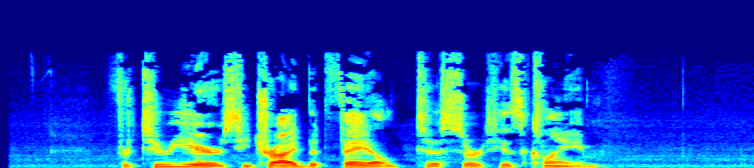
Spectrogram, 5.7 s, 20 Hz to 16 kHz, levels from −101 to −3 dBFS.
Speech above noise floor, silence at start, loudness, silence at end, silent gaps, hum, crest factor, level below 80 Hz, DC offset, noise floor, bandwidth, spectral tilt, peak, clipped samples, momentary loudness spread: 40 dB; 0.9 s; -22 LUFS; 1.2 s; none; none; 22 dB; -72 dBFS; under 0.1%; -62 dBFS; 11.5 kHz; -4 dB/octave; -2 dBFS; under 0.1%; 13 LU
